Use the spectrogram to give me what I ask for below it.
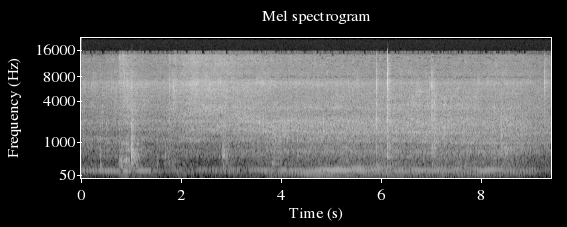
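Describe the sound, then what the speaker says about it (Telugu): Tomato pieces fry in groundnut oil with a soft, steady sizzle, punctuated by occasional spoon knocks and scrapes against the pan, with a faint low rumble in the background. "కాలుతుంది, ముక్కలన్నీ వేస్తున్నానండి నూనెలో."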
